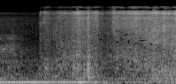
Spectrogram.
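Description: Plastic shoe covers rustle in a hand.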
